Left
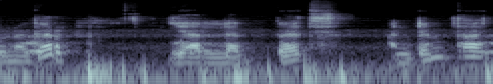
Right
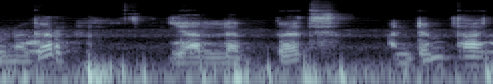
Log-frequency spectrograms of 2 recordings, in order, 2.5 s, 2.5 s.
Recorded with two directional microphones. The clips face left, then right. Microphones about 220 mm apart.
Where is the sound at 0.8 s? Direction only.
55° left (ahead or behind).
